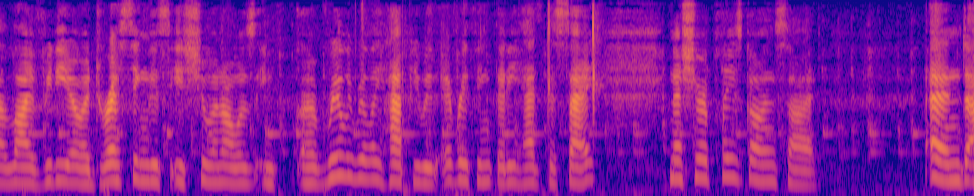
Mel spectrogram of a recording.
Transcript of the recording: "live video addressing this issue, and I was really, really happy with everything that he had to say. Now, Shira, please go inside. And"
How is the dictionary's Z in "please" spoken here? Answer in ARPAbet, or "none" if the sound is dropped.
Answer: Z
